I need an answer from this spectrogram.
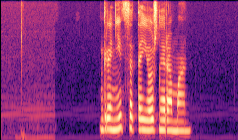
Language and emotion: Russian, neutral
